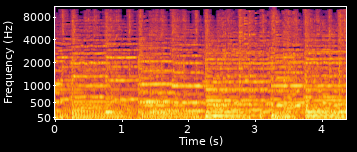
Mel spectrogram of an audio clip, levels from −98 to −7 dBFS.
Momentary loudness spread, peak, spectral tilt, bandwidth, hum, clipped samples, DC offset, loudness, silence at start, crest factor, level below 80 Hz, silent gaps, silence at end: 3 LU; 0 dBFS; -5.5 dB/octave; 11 kHz; none; under 0.1%; under 0.1%; -14 LUFS; 0 s; 12 dB; -22 dBFS; none; 0 s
